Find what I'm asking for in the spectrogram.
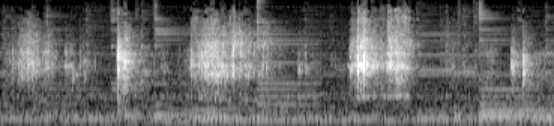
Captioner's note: pills rattling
